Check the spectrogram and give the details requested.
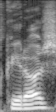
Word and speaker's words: Queiroz: Carlos Kirro or Kirros, whichever way you want to pronounce that.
